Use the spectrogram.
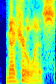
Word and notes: measureless: American English

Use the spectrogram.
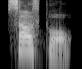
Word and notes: southpaw: Indian

